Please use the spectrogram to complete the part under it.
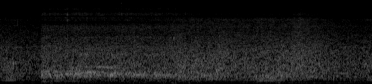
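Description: Large storm-driven ocean waves pound seawalls along Portugal's coast, making a steady, dense roar of surf and spray that holds evenly throughout with no voices.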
